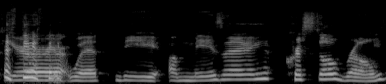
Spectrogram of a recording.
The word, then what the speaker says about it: Roames: with the amazing Crystal roams is that what you pronounce Joe's name yeah it's wrong some people say romez okay with the amazing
